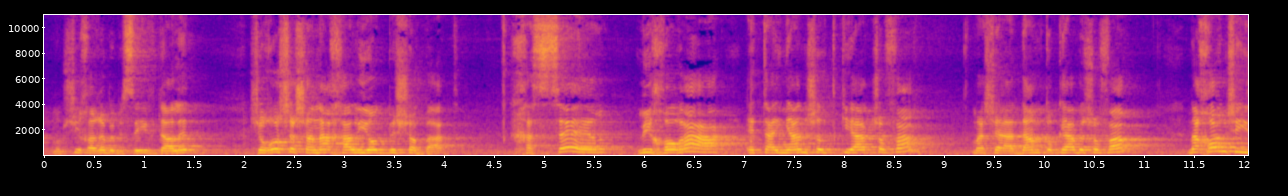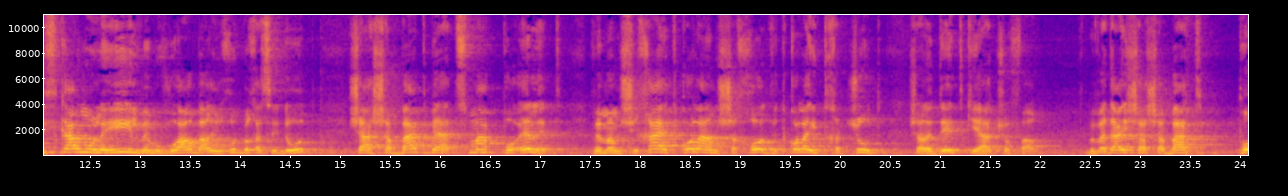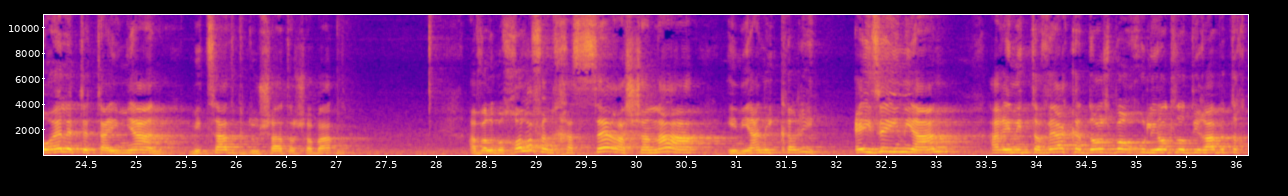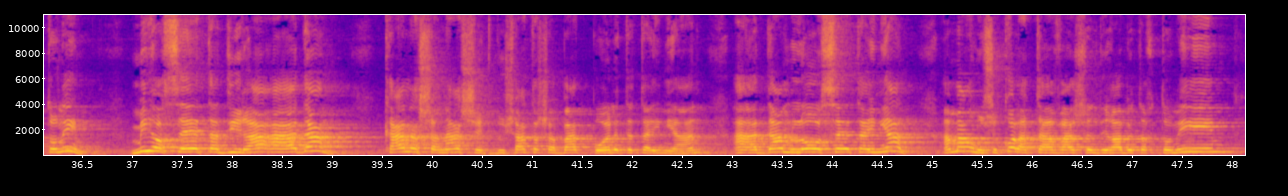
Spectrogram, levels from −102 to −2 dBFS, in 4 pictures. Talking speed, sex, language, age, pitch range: 110 wpm, male, Hebrew, 30-49, 200-250 Hz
